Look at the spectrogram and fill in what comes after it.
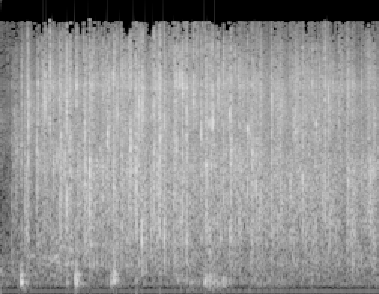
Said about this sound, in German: Und ja, herzlichen Dank für diese Runde. Ihr Applaus.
